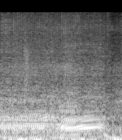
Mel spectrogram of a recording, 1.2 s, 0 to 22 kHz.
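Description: A 125cc two-stroke enduro motorcycle riding in Fürstenwalde, its buzzy engine loud and close with a rising and falling whine as the throttle changes.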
